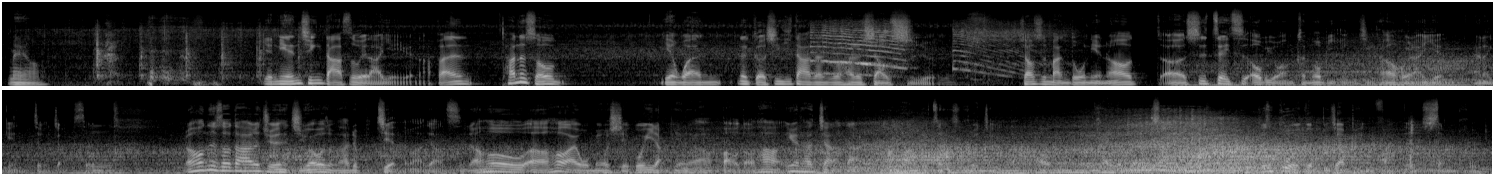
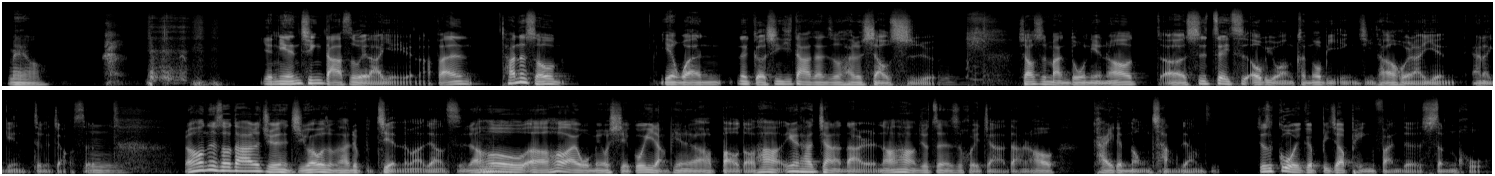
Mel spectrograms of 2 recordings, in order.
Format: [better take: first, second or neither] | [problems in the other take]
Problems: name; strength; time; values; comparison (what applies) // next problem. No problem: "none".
second | traffic noise; very loud; throughout; as loud as the speech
